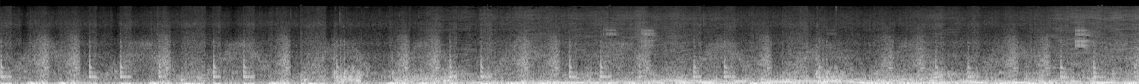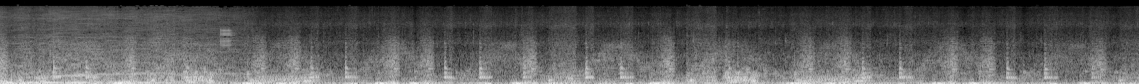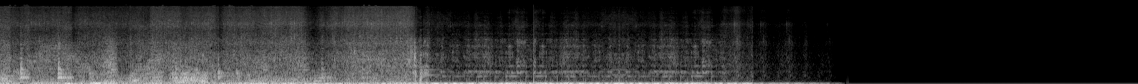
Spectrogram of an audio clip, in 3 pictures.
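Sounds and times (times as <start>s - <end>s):
techno music: 0.0s - 24.2s
thunderstorm: 0.0s - 26.4s.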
